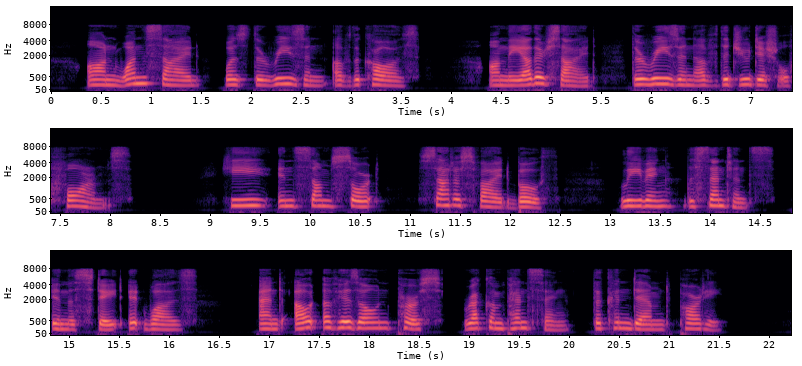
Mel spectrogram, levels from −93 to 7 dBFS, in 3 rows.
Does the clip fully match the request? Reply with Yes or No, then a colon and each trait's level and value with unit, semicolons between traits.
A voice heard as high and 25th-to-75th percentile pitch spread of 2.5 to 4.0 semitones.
Yes: high, 200 Hz; average, 3.3 semitones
